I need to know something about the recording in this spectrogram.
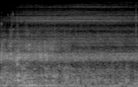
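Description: Scuba diver's regulator breathing heard underwater: a gush of exhaled bubbles trailing off in the first half second, then a quieter stretch before the next breath.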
